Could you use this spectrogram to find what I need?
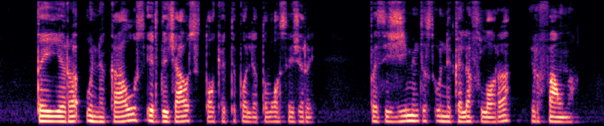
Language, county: Lithuanian, Vilnius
